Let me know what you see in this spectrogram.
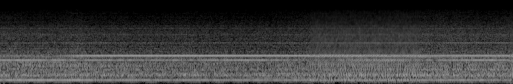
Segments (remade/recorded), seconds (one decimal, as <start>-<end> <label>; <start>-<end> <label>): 0.0-3.1 recorded; 3.1-4.2 remade; 4.2-5.1 recorded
